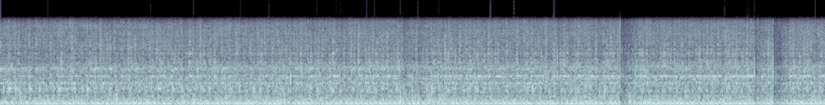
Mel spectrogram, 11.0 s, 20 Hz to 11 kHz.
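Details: Chevy S10 4.3 V6 at idle: fast metallic rattle from near the crank over a low rumble, started about a week ago; owner suspects the crankshaft or timing chain.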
